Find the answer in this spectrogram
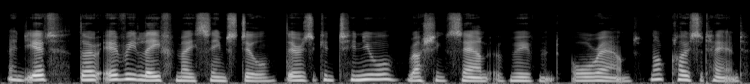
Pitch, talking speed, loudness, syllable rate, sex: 185 Hz, 170 wpm, -18 LUFS, 4.6 syllables/s, female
